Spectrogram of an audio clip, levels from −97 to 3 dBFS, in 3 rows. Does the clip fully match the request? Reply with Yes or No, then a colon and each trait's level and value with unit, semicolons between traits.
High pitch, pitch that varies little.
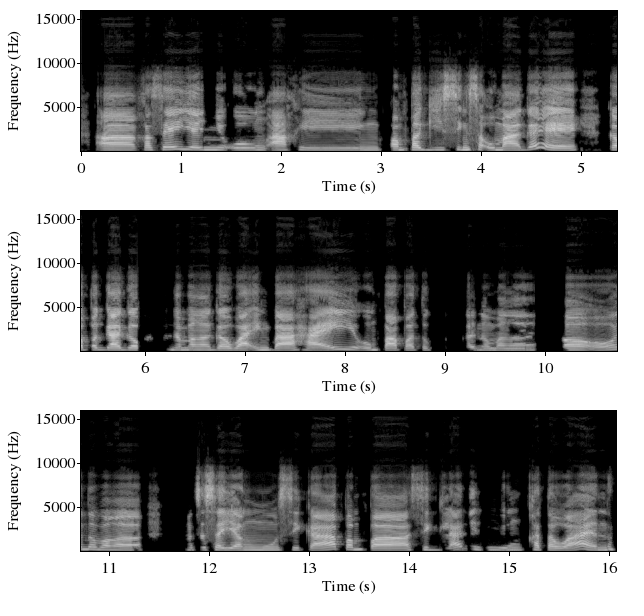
Yes: high, 200 Hz; narrow, 2.2 semitones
